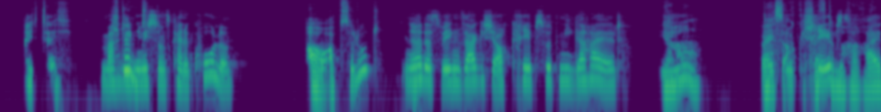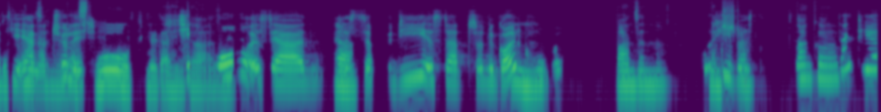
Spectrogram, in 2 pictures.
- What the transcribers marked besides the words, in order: laughing while speaking: "ja"; stressed: "so"; other background noise
- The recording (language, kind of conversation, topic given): German, unstructured, Wie stellst du dir die Zukunft der Technologie vor?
